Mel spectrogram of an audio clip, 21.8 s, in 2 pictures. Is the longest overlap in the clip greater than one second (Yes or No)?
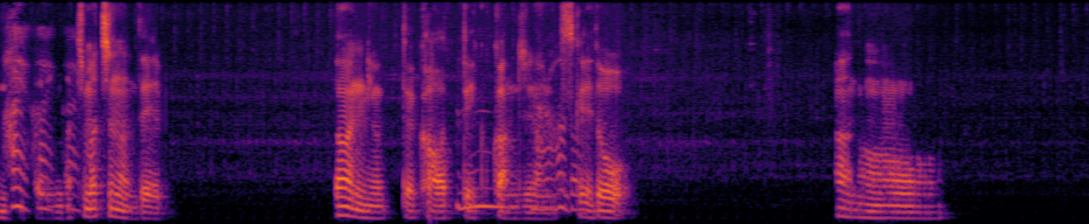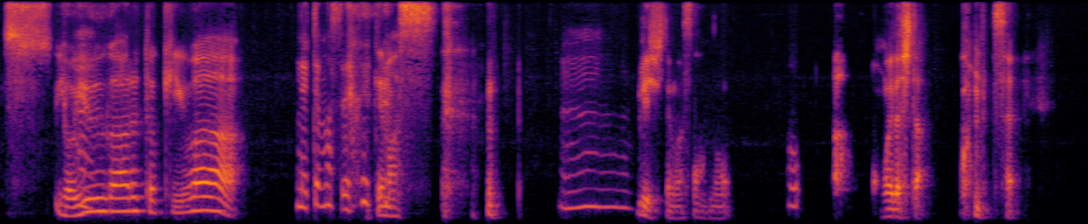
Yes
